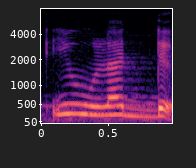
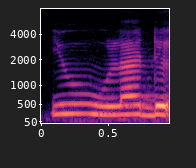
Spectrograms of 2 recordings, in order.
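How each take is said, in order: No difference in how they are said.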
